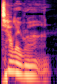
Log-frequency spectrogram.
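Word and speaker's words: Talleyrand: a guy we've already met charles maurice de teleron uh uh tally that's t a l l e y r a n d live from 1754 to 1838.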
